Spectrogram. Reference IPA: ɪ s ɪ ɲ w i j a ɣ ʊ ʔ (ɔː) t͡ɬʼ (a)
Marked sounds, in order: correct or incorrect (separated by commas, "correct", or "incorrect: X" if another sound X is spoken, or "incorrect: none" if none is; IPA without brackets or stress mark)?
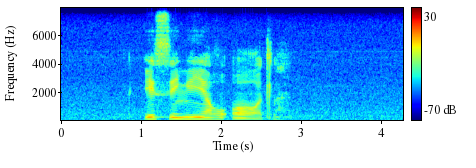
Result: correct, correct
